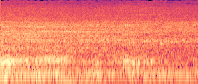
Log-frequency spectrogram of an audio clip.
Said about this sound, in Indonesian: nah, ada suara motor lagi nih dengerin satu dua tiga gitu.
